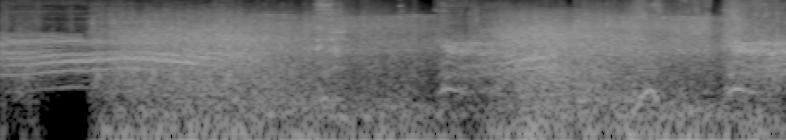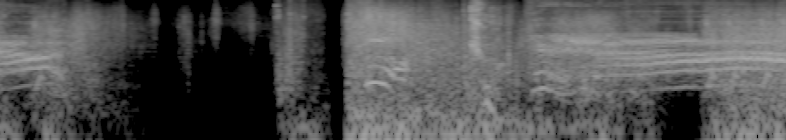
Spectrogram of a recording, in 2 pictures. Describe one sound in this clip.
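Energy blasts burst and crackle loudly.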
